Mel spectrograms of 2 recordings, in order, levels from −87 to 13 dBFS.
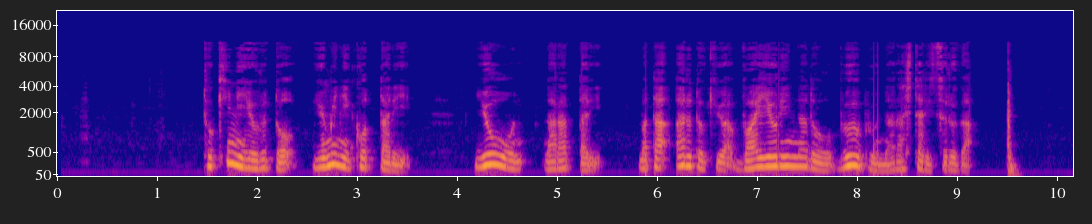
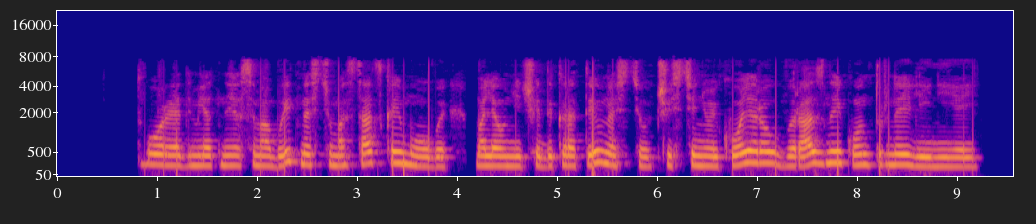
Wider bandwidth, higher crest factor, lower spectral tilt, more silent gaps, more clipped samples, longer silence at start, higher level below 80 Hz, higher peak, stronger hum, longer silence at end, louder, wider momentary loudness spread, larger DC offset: first, 11 kHz vs 8 kHz; about the same, 18 dB vs 14 dB; first, -7.5 dB/octave vs -5 dB/octave; second, none vs 4.10-4.18 s; neither; first, 1.45 s vs 0.85 s; about the same, -54 dBFS vs -52 dBFS; about the same, -4 dBFS vs -2 dBFS; neither; first, 0.55 s vs 0.35 s; second, -21 LUFS vs -17 LUFS; first, 16 LU vs 8 LU; neither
